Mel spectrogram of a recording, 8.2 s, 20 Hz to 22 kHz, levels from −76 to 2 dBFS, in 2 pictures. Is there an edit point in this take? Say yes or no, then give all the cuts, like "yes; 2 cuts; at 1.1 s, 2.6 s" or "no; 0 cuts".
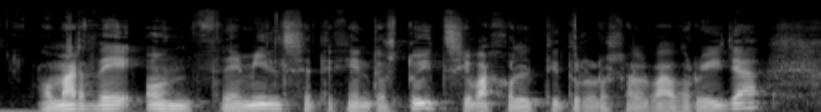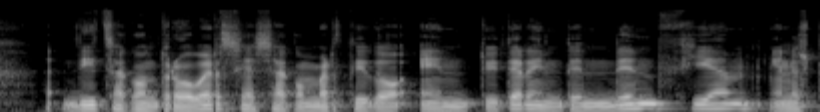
no; 0 cuts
